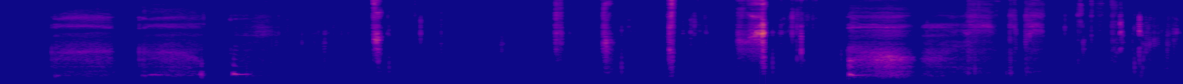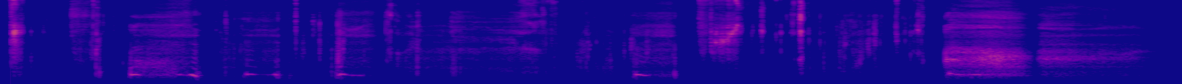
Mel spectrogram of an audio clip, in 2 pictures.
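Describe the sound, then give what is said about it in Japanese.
Wet mouth sounds of a tongue moving through saliva: many soft, irregular smacks and clicks with breaths between them, quiet throughout. “唾液を舌に絡ませるように動かして”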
